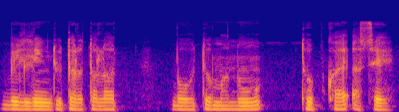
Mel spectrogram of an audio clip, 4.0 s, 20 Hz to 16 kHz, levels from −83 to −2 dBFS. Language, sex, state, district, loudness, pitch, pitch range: Assamese, female, Assam, Sonitpur, -18 LUFS, 115 Hz, 115-120 Hz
